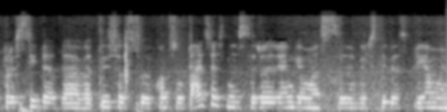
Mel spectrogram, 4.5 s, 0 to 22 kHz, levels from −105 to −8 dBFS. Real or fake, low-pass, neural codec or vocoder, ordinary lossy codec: fake; 14.4 kHz; vocoder, 48 kHz, 128 mel bands, Vocos; MP3, 64 kbps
